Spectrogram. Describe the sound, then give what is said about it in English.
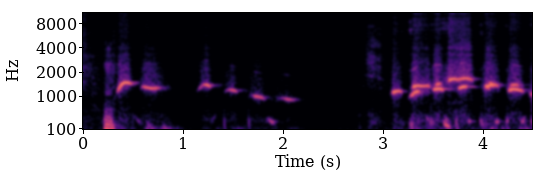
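Someone whistles a simple melody, two short phrases of clear, sliding notes separated by a brief pause, with the second phrase louder and busier than the first. “I'll walk around the house whistling all day.”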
